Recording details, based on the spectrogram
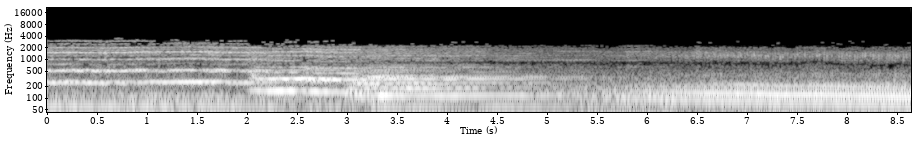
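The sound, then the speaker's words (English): A car engine hums steadily after a drive in from the country, its low pitch dropping in a few steps as the vehicle slows to a stop in front of the studio club, then settling into a rumbling idle with no voices. “You can stop right in front. All right. Thanks for driving me in from the country”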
